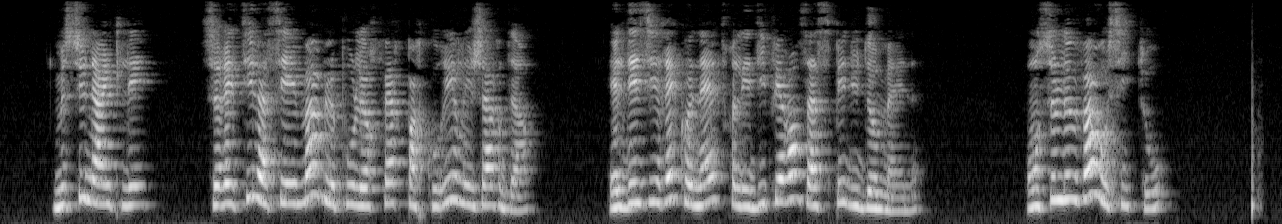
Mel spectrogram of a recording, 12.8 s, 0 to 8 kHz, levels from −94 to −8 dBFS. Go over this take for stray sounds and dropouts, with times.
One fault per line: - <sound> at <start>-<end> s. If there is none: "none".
- laugh at 12.5-12.6 s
